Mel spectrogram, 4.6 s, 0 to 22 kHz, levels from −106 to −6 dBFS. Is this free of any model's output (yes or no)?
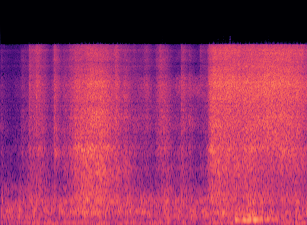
no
